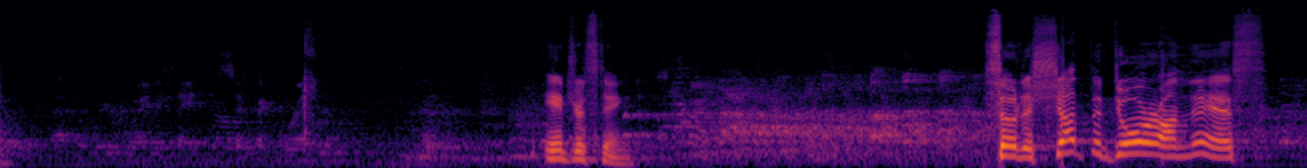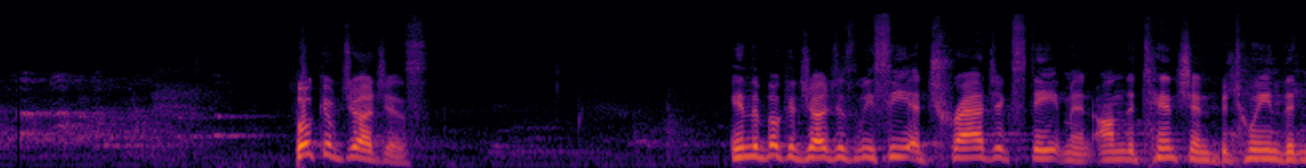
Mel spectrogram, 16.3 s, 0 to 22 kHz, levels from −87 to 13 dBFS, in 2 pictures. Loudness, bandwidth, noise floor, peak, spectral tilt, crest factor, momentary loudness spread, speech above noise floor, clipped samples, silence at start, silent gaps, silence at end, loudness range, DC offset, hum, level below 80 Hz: -28 LUFS; 16.5 kHz; -65 dBFS; -8 dBFS; -6 dB/octave; 24 dB; 22 LU; 38 dB; under 0.1%; 2.65 s; none; 0 s; 10 LU; under 0.1%; none; -70 dBFS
